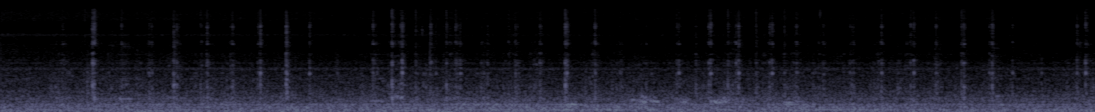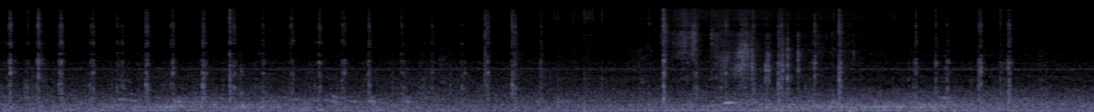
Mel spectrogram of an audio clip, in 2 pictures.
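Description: A hamster drinking from a water bottle's metal sipper tube, its licks making a string of faint, quick ticks.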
